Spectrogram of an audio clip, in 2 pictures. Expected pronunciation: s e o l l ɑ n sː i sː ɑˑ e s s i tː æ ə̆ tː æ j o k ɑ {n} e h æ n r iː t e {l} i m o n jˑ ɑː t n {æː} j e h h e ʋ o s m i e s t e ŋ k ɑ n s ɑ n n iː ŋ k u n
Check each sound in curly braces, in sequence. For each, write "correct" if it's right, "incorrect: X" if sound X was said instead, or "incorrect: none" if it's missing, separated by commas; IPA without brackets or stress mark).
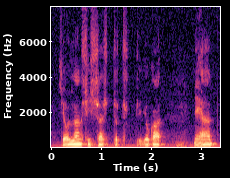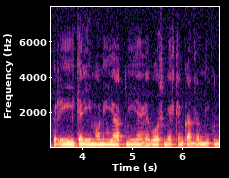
correct, correct, incorrect: iː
